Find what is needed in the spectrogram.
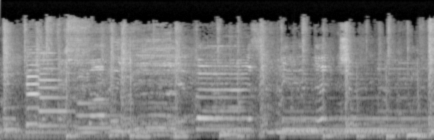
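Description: A live band playing an instrumental passage: electric guitar and saxophones over a drum kit, with regular drum hits.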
